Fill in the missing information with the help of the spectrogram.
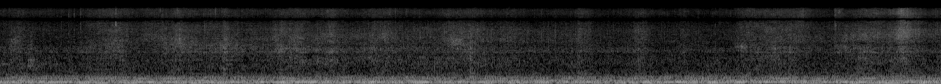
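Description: A silicone spatula pressing and folding thick chana dal halwa in a nonstick pan, giving soft scrapes every second or so over a steady low hum.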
